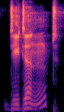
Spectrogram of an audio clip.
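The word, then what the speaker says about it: didn't: Neha asked me वाई आई डिडंट mind my on business और मैंने यह भी बताया था डिडंट को अपन क्या पढ़ सकते हैं डिडट बीच वाले डी को साइलेंट रख सकते हैं।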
